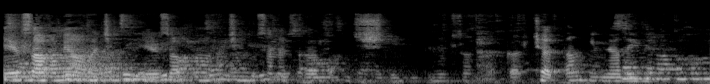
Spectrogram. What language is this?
Armenian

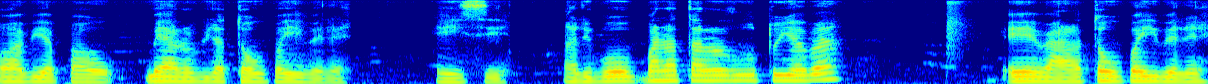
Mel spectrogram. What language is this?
Rotokas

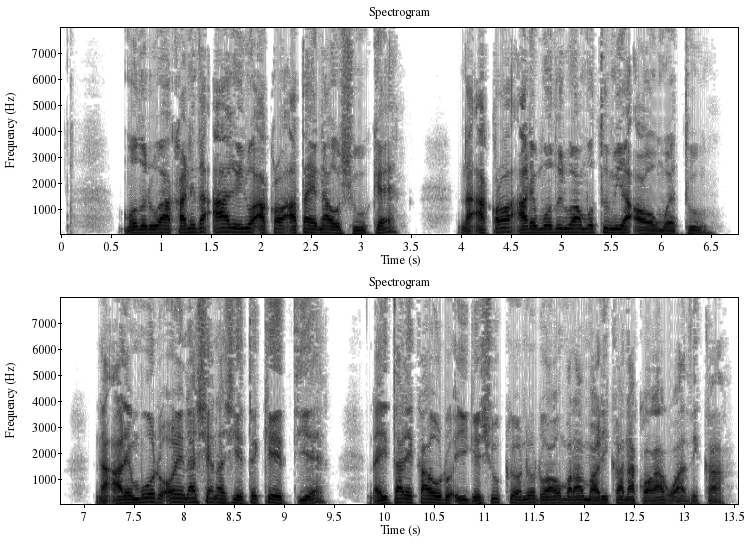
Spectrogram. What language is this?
Kikuyu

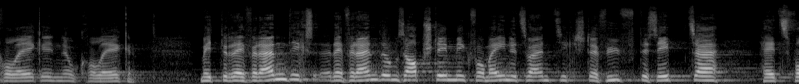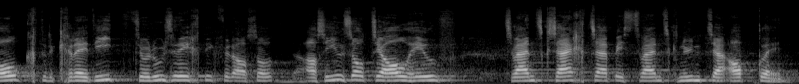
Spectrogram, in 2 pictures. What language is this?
Swiss German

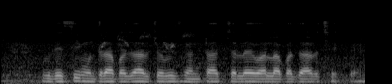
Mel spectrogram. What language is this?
Maithili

